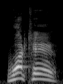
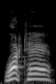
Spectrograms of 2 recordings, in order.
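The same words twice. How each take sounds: The two takes are said the same way.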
